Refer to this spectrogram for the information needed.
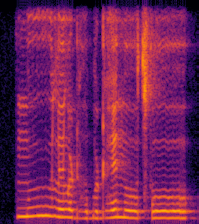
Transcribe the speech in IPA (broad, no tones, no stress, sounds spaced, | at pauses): n̪ uː l ə l ɔ ɖʱ ɤ b o ɖʱ ɛ n̪ oː t͡sʼ oː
